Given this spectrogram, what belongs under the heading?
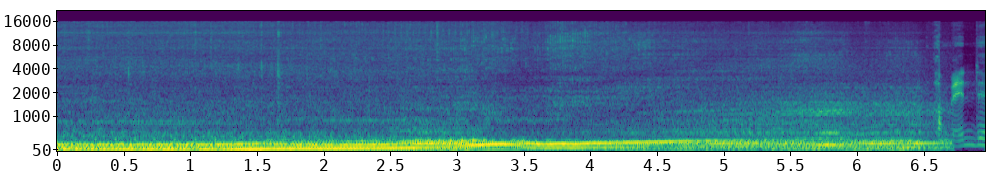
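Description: A tuned, roughly 1000 hp car at an SCC500 track event in Zweibrücken revs hard at full throttle. The loud, close engine drone climbs steadily in pitch, then eases off near the end.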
